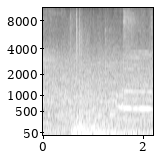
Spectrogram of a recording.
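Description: A heavy, low thud about half a second in, as a rolling ball knocks over a small plastic toy figure, over background music.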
